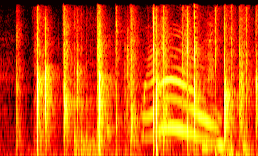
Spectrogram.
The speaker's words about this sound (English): Wow. Do you have to do that? I was applauding.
